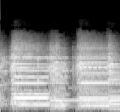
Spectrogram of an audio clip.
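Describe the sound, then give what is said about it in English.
Electric guitar played through a Harvard Reverb amp on the neck pickup, giving a nasal, effected tone. Loud sustained strummed chords ring out with no talking, each shifting partway through. “So let's get back to this Harvard reverb here. That's on the neck. That is super nasally.”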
